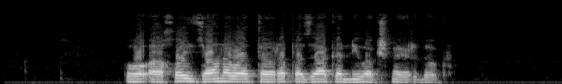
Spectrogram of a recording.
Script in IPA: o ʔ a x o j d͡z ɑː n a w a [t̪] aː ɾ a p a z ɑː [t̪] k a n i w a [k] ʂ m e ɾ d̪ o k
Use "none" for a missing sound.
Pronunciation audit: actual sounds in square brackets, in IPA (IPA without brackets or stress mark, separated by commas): t̪, none, k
